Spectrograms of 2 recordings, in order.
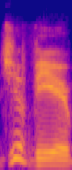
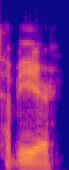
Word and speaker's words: Javier: i'm doing right now isn't working i said javier but it is pronounced heavier so yeah you're in the middle of uh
